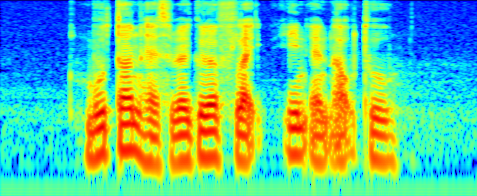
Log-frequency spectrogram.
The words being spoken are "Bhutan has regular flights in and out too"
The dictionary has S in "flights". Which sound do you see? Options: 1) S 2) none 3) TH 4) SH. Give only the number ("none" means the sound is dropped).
2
